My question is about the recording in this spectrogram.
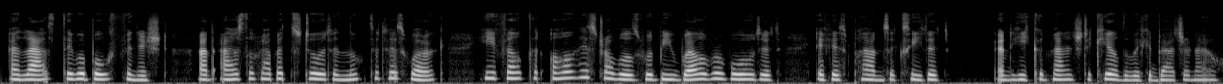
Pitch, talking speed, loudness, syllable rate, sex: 230 Hz, 195 wpm, -20 LUFS, 5.1 syllables/s, female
